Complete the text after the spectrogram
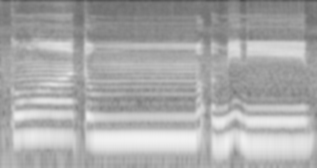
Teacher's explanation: میم ساکن کے بعد اگر دوبارہ میم آ جائے تو دونوں میموں کو آپس میں ملا کے غننے کے ساتھ پڑھتے ہیں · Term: ادغام شفوی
